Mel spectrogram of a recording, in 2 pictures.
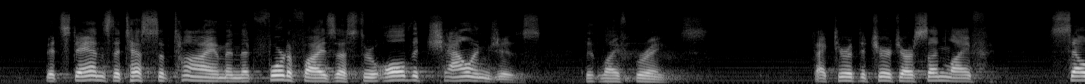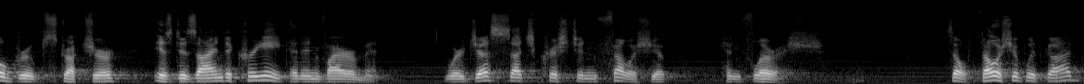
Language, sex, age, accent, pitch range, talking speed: English, male, 60-79, American, 135-185 Hz, 125 wpm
